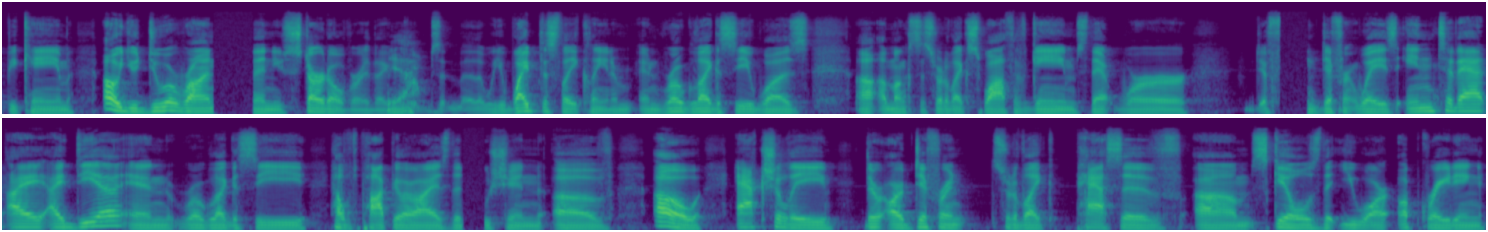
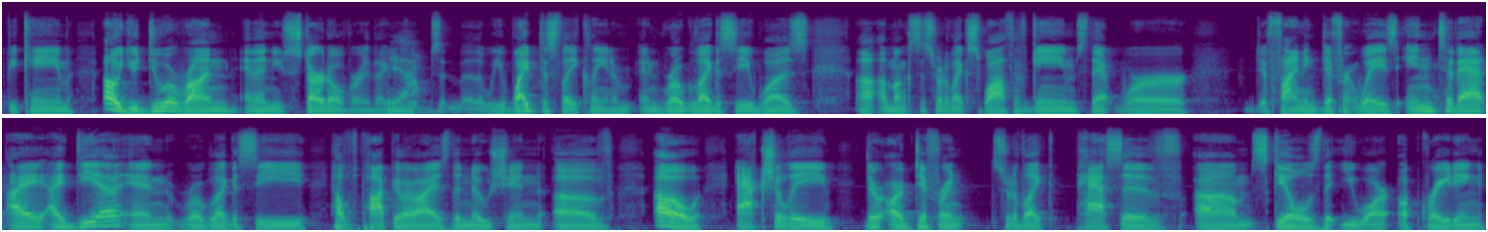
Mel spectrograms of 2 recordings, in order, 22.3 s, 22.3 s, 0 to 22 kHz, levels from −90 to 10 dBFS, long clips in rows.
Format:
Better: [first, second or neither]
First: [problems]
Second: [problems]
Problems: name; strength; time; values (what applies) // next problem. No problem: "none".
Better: second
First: audio cutting out; at 1.5 s, at 9.5 s and at 15 s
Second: none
